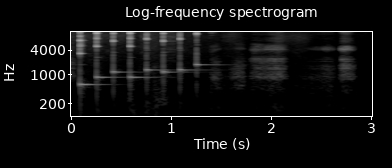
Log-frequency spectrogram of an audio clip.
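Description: phone ringtone ringing

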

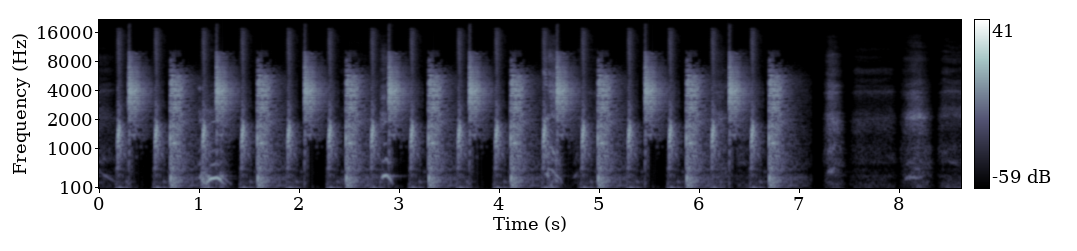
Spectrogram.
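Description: whip lashes striking skin

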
